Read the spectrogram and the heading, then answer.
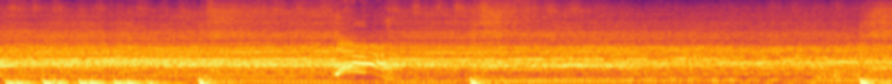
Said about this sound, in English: If any of you lack wisdom, shout now. No, don't shout the word now. I mean shout at this moment. No, if you lack wisdom, let me put it another way. If you'd like to enter into God's wisdom, shout now.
